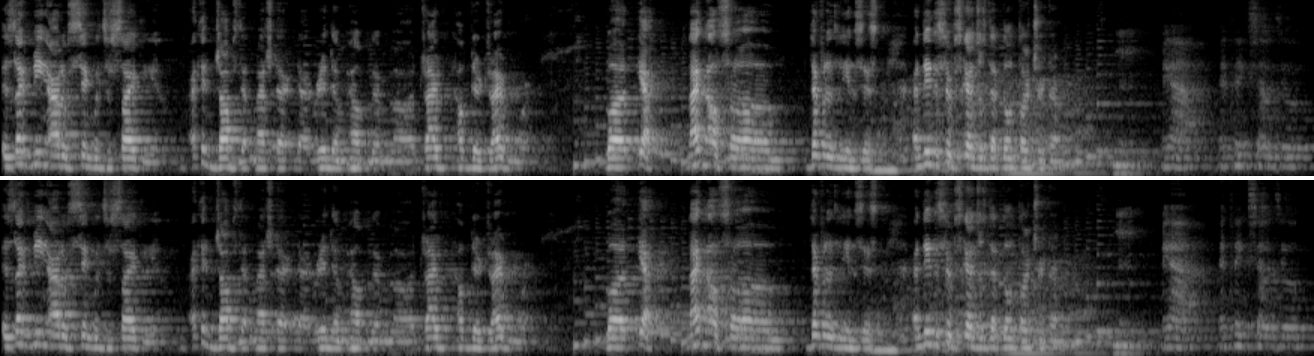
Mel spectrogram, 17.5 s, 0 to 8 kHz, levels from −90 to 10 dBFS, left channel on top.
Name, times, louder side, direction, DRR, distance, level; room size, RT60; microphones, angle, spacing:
voice 1, 0.0-2.1 2.5-7.0 8.1-8.8 9.1-10.5 10.7-14.6, left 3 dB, 35° left, 1.0 m, -28 dB
sound 1, 3.0-6.1 7.6-10.8 12.3-15.7, equal, 5° right, 5.5 m, -43 dB
voice 2, 14.8-15.9 16.2-17.3, right 1 dB, 50° right, 5.4 m, -43 dB
20.5 x 20.5 x 6.7 m
head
